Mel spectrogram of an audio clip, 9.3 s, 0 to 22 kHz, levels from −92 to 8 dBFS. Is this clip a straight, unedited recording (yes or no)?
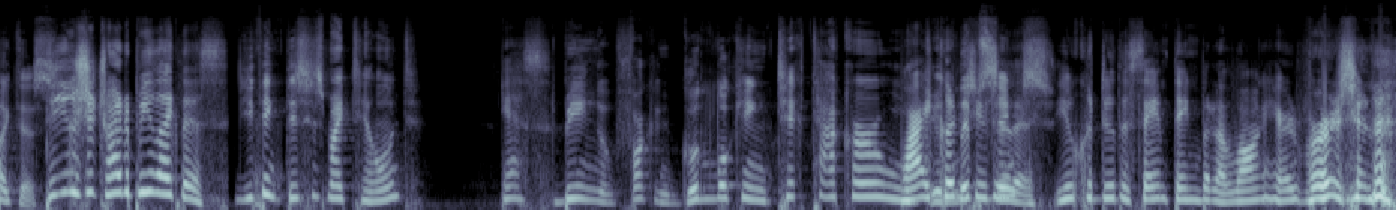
no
